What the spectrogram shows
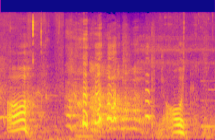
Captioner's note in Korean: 츄루룩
